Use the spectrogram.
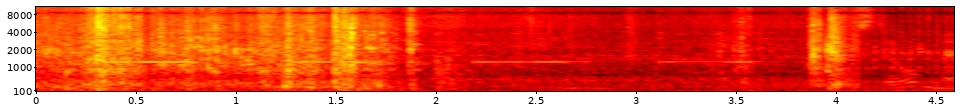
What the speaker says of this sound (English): I dumped a whole ass pallet of bricks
